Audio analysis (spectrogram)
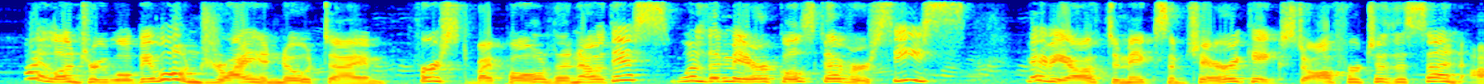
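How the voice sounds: The speaker puts on a character voice with a high pitch in an Irish accent. Delivery is very fast over clear background noise. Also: hardly any pauses.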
